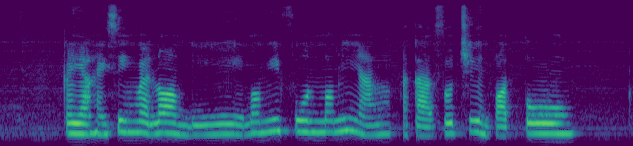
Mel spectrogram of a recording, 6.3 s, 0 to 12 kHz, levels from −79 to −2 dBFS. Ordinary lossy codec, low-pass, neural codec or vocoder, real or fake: none; 10.8 kHz; codec, 44.1 kHz, 3.4 kbps, Pupu-Codec; fake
